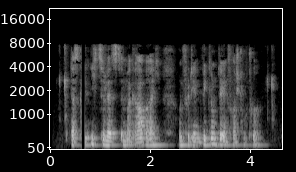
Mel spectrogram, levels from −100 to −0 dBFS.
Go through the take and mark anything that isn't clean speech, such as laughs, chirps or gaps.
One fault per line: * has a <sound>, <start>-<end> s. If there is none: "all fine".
* has a dropout, 0.6-0.7 s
